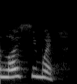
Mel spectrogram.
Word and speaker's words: Lycian Way: And then at the end of 2019, you finished out the year by walking the, is it pronounced Lycian Way in Turkey? – Yeah, the Lycian Way.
